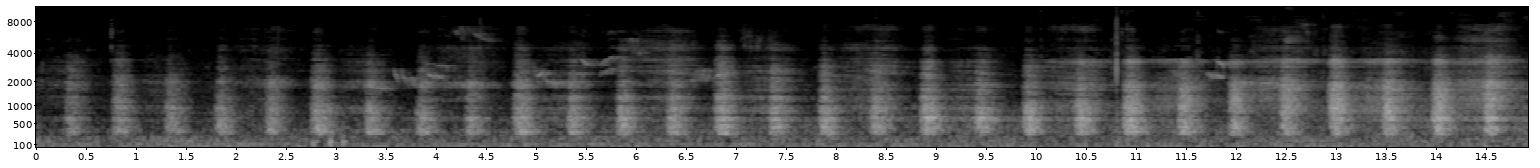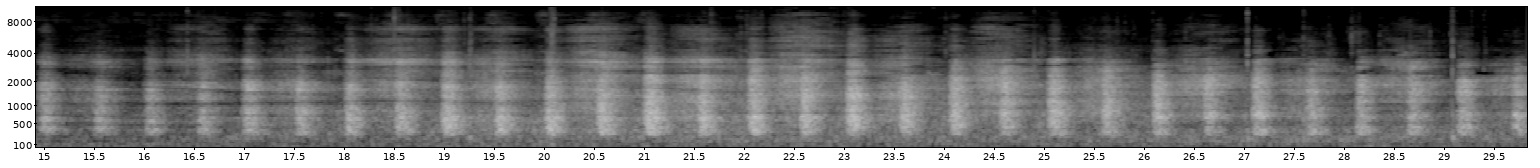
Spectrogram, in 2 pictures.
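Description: LGB Uintah model steam locomotive chuffing steadily at about two chuffs a second, growing louder as it approaches and staying loud as the train passes close by.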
